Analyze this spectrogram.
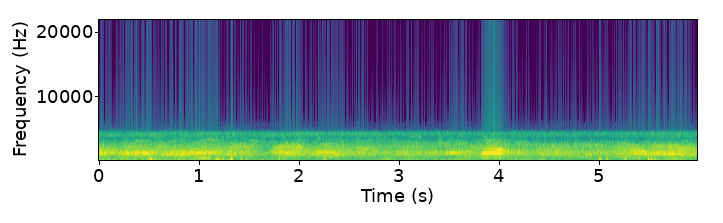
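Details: A crowd of crows calling loudly together, with overlapping harsh caws rising and falling throughout and one louder, sharper caw near the middle, over a steady background hum.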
